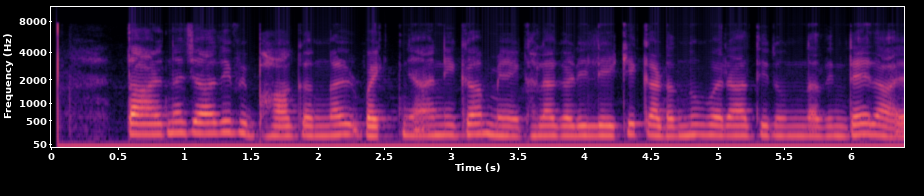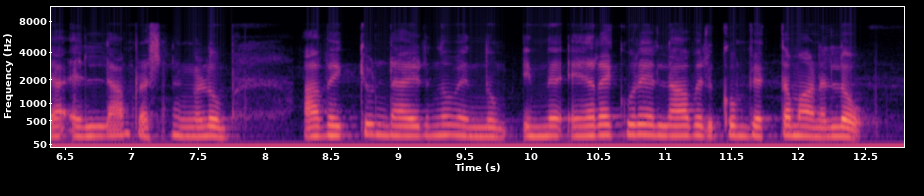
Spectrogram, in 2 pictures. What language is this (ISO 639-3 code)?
mal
